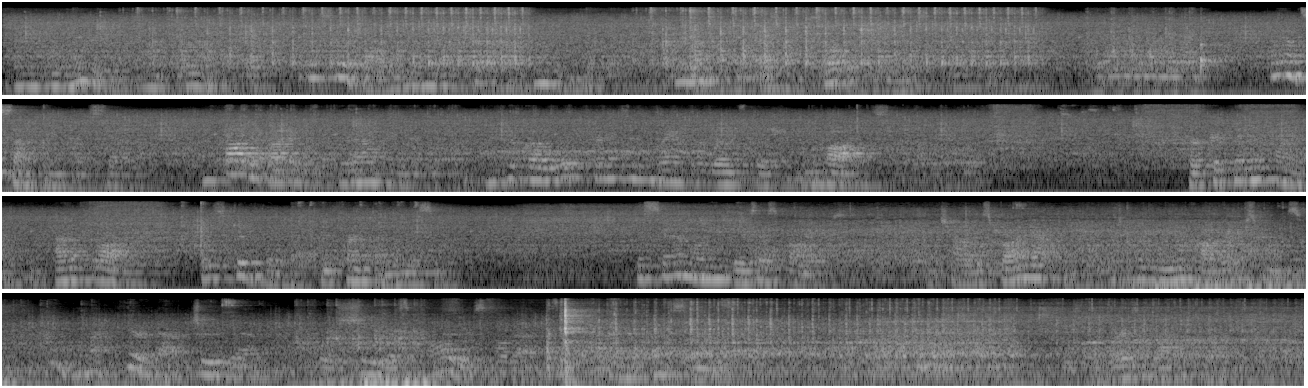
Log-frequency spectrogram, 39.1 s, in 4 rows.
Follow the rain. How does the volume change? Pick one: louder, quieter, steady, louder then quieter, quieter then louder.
steady.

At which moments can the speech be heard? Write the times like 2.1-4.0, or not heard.
0.0-7.0, 9.4-16.5, 18.6-22.9, 24.3-34.9, 37.3-38.8.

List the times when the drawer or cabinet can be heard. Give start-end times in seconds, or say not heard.
not heard.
